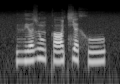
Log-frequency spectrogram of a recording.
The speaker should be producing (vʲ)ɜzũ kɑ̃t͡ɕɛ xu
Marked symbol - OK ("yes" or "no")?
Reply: yes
